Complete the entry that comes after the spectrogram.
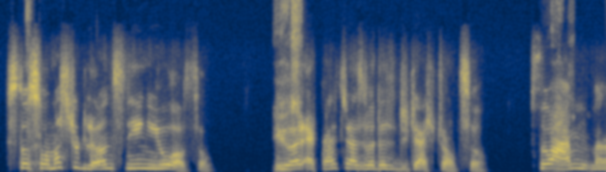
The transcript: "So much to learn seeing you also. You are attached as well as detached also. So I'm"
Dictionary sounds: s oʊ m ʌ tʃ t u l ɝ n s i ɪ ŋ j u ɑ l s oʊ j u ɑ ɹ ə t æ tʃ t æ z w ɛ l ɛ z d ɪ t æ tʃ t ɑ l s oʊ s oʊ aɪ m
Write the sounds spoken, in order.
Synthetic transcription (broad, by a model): s oʊ m ʌ tʃ t u l ɝ n s i ɪ ŋ j u ɑ l s oʊ j u ɑ ɹ ə t æ tʃ t æ z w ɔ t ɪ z d ɪ t æ tʃ t ɑ l s oʊ s oʊ aɪ m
